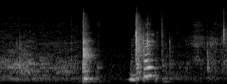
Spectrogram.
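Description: A scoring tool drawn along a groove of a Scor-Pal scoring board, pressing a score line into card stock with a soft scrape, then a single sharp click a little under a second in.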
